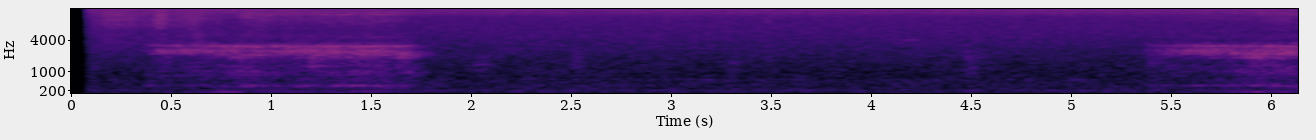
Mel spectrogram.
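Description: Two long, loud rattling snores with a quieter breathing stretch between them: ordinary snoring in a sleeping large dog.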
